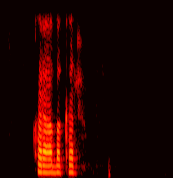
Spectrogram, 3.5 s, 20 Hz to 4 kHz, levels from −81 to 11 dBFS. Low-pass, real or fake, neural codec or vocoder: 3.6 kHz; fake; vocoder, 24 kHz, 100 mel bands, Vocos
